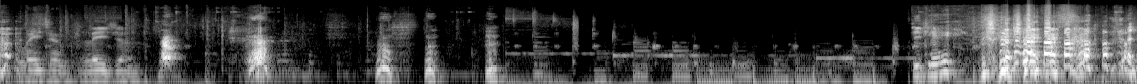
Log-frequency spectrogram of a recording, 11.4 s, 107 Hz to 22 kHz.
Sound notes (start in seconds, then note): 1.6 barks; 1.6 puppy barks; 4.2 soft bright music; 9.7 members laugh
